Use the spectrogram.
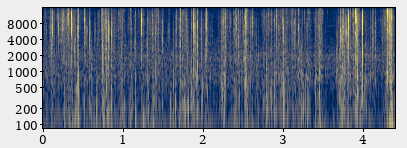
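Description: Fingertips scratch and tap the clear plastic shrink wrap over the front face of a small yellow cardboard Realme Buds Classic earphone box. The result is a steady, quiet run of crinkly scratching and soft taps with bright, crackly edges, ending in a slightly louder burst.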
